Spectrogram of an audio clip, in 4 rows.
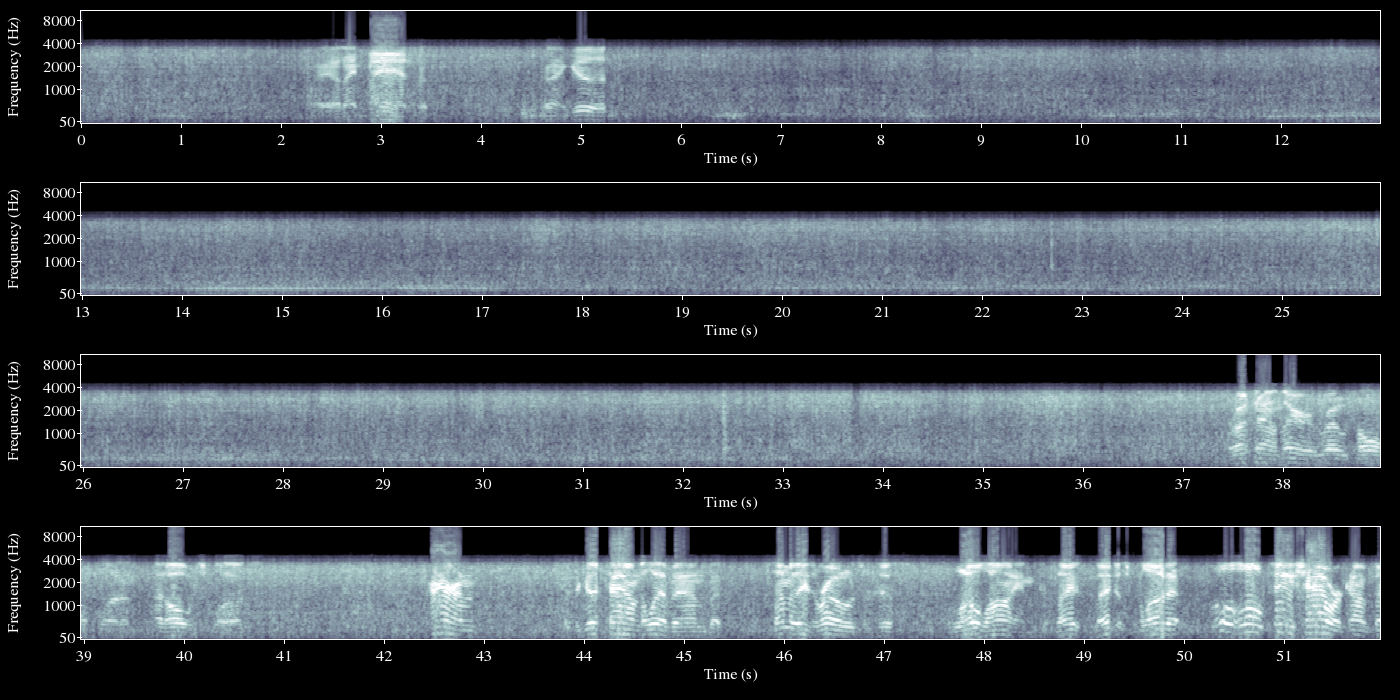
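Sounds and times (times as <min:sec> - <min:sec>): low engine hum: 0:00.0 - 0:51.9
rain on car roof: 0:00.0 - 0:51.9
water spraying off tyres: 0:00.0 - 0:51.9.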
